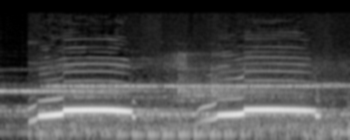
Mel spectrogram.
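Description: A loon gives two long wailing notes, each sliding up then holding a steady, mournful tone, over soft background music.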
